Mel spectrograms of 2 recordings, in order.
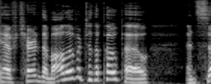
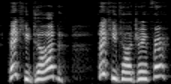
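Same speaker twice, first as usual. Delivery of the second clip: high, eager secretary voice; Peggy Olson; 12 semitones higher than usual. Retold or imitated. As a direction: gush thanks to the boss. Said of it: "she's like".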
